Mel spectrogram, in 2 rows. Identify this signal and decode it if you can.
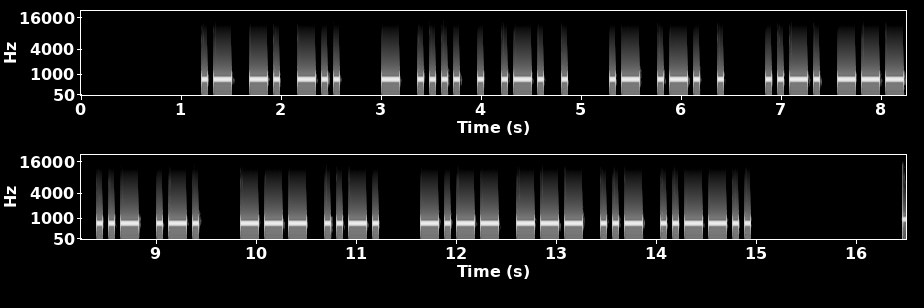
Morse code, heard as a keyed tone, about 20 wpm, 700 Hz. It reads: AND THERE ARE FOUR OF YOU?
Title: Sentences from Top 1000 Words - Review Part 1 - 20wpm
